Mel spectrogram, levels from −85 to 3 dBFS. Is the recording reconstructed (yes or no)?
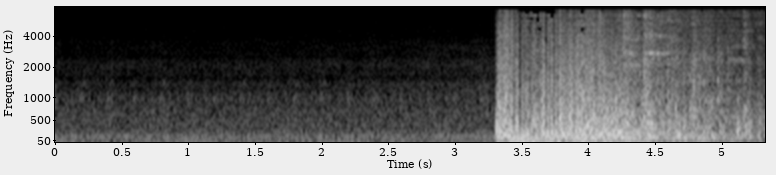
yes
